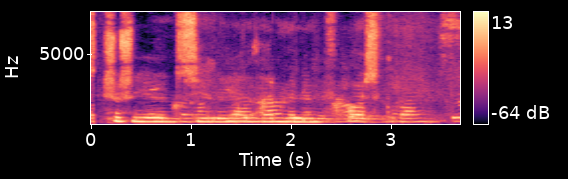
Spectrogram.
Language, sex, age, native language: Icelandic, female, 11, Icelandic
